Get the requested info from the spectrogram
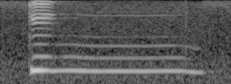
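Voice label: "ging1", Cantonese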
